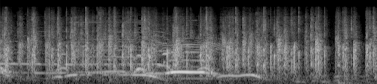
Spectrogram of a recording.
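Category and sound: crowd, studio audience applauding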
